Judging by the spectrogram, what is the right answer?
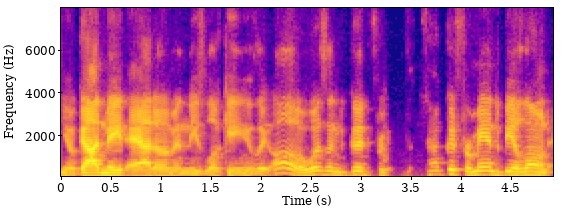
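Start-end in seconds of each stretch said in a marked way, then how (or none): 2.1-4.9 sarcastic, feigned surprise. Retelling a joke about Adam, quoting God: God in mock surprise, sarcastic. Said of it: "as if that were a surprise to God".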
